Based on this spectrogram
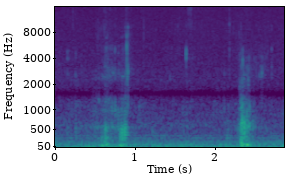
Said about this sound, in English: And I'm thinking about how I want to take another sip. So I'm going to do that.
